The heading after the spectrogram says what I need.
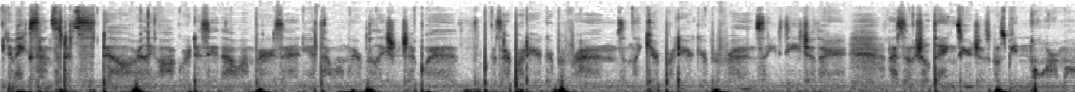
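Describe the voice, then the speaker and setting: A woman's voice: quick pace, low-quality recording. A woman whispers an ASMR pep talk right up close to the microphone. She offers validating affirmations in an informal, reassuring way, with some casual swearing. The whole delivery stays in a whisper. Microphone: close to the mouth.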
